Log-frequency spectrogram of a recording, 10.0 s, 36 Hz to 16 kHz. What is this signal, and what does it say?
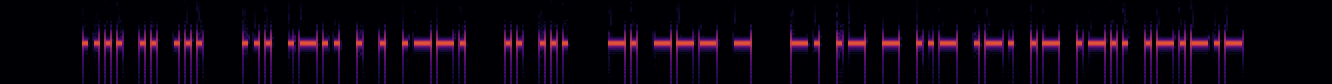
Morse code, heard as a keyed tone, about 28 wpm, 700 Hz. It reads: HIS SLEEP IS NOT NATURAL.
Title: Sentences from Top 700 Words 28wpm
